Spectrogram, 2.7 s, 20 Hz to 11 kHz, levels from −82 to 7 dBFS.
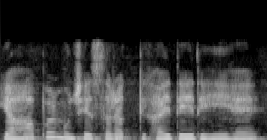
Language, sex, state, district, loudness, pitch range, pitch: Hindi, female, Arunachal Pradesh, Lower Dibang Valley, -17 LUFS, 215-260 Hz, 240 Hz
